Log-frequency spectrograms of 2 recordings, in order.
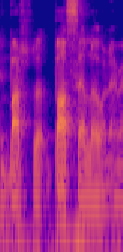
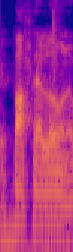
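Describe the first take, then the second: First: The word is said with a Catalan pronunciation. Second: The word is said with a Castilian pronunciation. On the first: The speaker calls it right. "in Catalonia they say Barcelona anyway" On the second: The speaker calls it wrong. "which is wrong"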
